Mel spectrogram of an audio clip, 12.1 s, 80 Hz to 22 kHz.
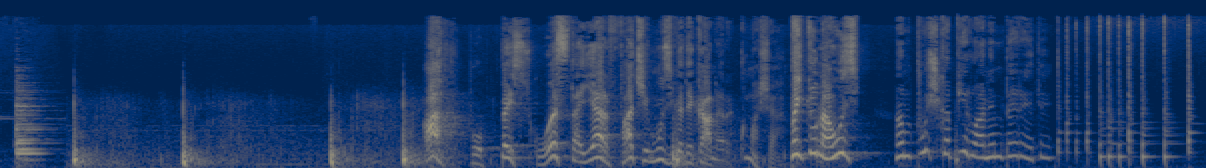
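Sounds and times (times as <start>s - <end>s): piano chord: 0.0s - 0.8s.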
